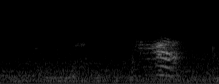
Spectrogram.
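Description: A single brief, wavering, high-pitched squeal about one and a half seconds in, over quiet hall room tone.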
